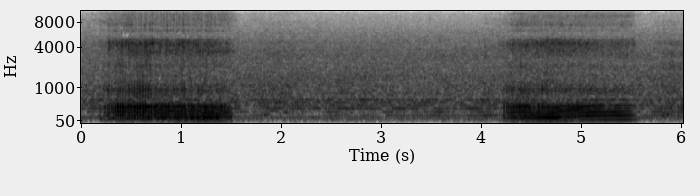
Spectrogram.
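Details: Father snoring very loudly: two loud, rough, rattling snores on breathing in, about four seconds apart, with quiet room noise between.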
